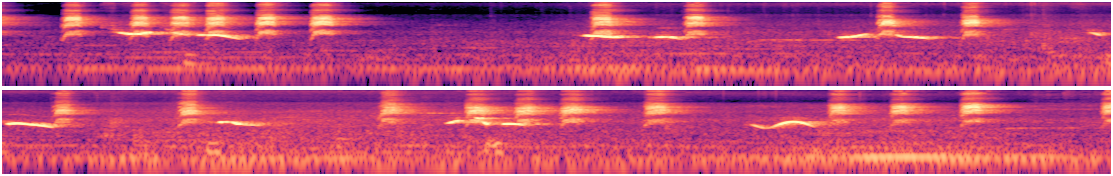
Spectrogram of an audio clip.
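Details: Sooty-headed bulbul repeatedly answering, giving short falling and curling whistled notes scattered among sharp buzzy chatters, with a faint low hum running underneath.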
